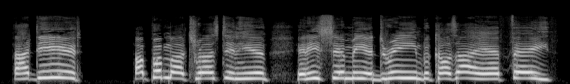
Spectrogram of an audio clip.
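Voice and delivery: very high, shrill, loud crying out. Suddenly on her feet at the service, Alberta answers Sweet Prophet, crying out. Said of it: "she cried, arms upraised".

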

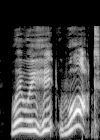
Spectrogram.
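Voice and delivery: piercing, very high, drawn-out crying out. The group answers mr. wonka together, crying out. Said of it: "they cried".

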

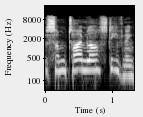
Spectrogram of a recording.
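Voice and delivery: rather sheepish, slightly high, embarrassed-sounding voice. Joshua answers his grandmother's question, admitting it sheepishly. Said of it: "he admitted rather sheepishly".

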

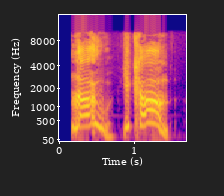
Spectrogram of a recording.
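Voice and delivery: very high, frantic, panicked crying voice. Reading a story, Tom protests as Delia takes his cereal, panicking. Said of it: "I say, panicking".

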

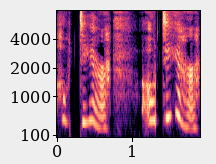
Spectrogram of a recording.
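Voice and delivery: very high, dismayed outcry. Someone sees two feet sticking out under a fallen house, crying out in dismay. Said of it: "cried Dorothy, clasping her hands together in dismay".

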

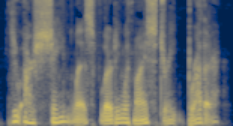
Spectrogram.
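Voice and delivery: stage whisper, attempted hushed whisper. Reading the sister's line about her brother: trying to whisper. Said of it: "I hear my sister try to whisper".

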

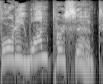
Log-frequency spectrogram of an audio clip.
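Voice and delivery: shout under strain, pitched very high. A character calls out as the narrator steadies a revolver, strained shout. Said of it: "Gorgio's strained voice shouted".

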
